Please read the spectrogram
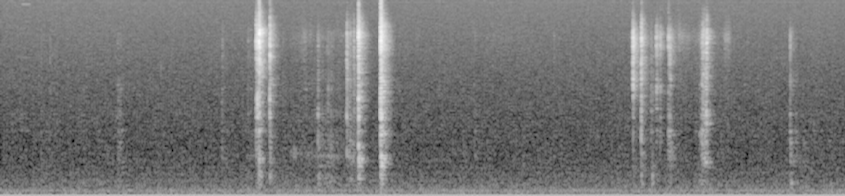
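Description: A few short, sharp clicks and taps from a thin white box being handled and turned in the hands, in small groups about three seconds in, around four and a half seconds, and near eight to nine seconds, over a steady low hum.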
